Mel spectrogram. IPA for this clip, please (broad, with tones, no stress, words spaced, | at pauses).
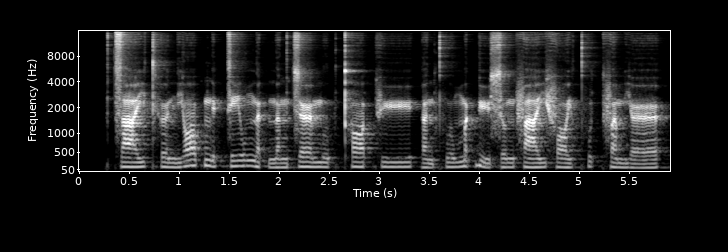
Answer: t͡saː˨˥jt̪ʰɵ˨n jɔː˥p̚ ŋɪ˨˥k̚siː˥w n̪ɐ˨t̚n̪ɐ˨˧ŋ t͡sœː˧muː˨k̚ t̪ʰɔː˥t̚fyː˥ | ɐ˨˩nkʷʰɐ˨˧wmɐ˥k̚ yː˨˩sʊ˨˧ŋ faː˨˧jfɔː˨jkʷʰɐ˥t̚ fɐ˧mjœː˨˧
